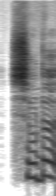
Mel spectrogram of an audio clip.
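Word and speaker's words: pseudo: स्यूडो, S silent होगा।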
